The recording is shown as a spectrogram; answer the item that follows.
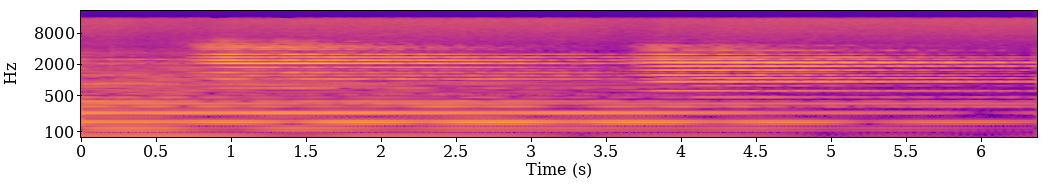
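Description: Rock band's outro: distorted electric guitar chords ringing out through effects and echo, with a new chord struck about a second in and another near four seconds in, the sound slowly fading.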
